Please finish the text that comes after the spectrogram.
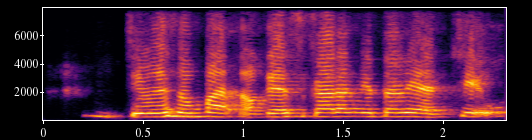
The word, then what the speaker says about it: CuSO4: Bacanya CuSO4 ya, bukan Cesuo. CuSO4.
